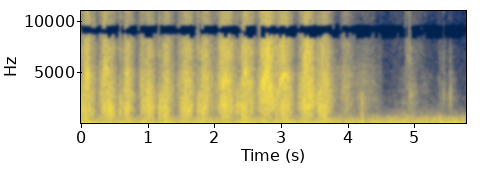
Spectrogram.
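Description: A green plastic bristle broom is rubbed and scrubbed across the surface of a small, wet, soapy Persian-style woven pile rug lying flat. Rhythmic, bright, hissing scrub strokes repeat steadily over a low rumble, then fade after about four seconds into quieter, sparse brushing.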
